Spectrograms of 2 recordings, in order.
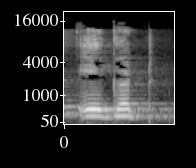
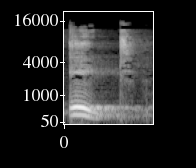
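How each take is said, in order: First: A hard g sound is pronounced inside the word. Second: No g sound is pronounced inside the word. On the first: The speaker calls it wrong. "we don't pronounce it as agat" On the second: The speaker calls it right. "No, it is 8"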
